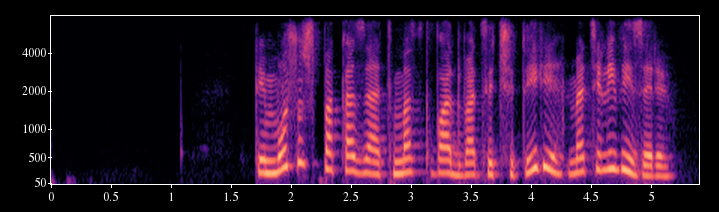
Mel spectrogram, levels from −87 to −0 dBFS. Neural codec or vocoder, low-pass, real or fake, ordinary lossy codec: codec, 16 kHz, 1 kbps, X-Codec, HuBERT features, trained on balanced general audio; 7.2 kHz; fake; Opus, 32 kbps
